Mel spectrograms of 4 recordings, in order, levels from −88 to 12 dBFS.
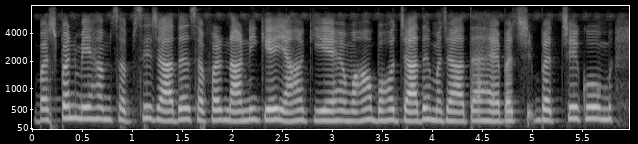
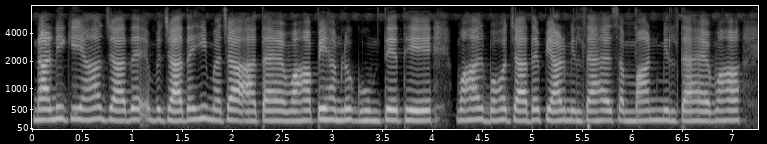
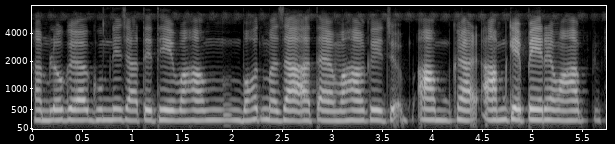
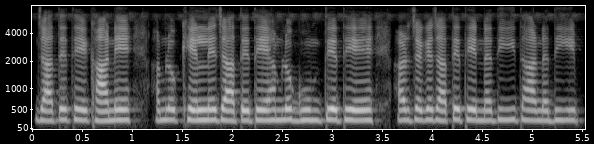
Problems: constant background noise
